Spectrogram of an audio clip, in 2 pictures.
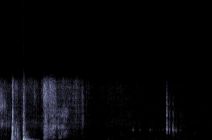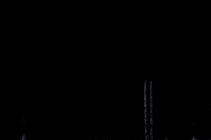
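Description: Cardboard boxes of trading cards being handled and set down on a table: a few knocks and rustles in the first second, then only a few faint, scattered clicks.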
